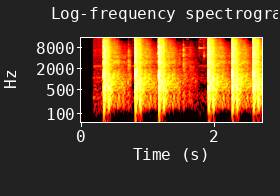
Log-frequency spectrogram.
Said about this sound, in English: That's gunshots.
